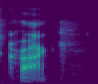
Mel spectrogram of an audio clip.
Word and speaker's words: craic: And we have a podcast called Serverless Crack, which is crack, that's spelled C-R-A-I-C, which is kind of an Irish word for kind of good fun.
